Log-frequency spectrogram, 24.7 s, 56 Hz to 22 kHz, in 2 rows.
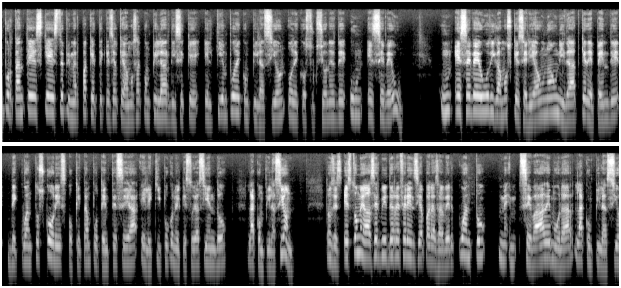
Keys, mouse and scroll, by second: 6.5-7.8 drag, 10.3 click, 12.0 click, 17.4 click.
